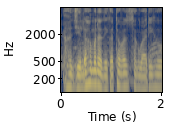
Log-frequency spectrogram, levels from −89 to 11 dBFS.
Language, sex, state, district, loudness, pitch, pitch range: Chhattisgarhi, male, Chhattisgarh, Sarguja, -19 LUFS, 125 Hz, 120-135 Hz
